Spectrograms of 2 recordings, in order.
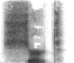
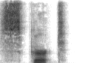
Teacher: English had the word shirt pronounced in the front of the mouth whereas the Vikings had the word skirt pronounced more in the back of the throat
